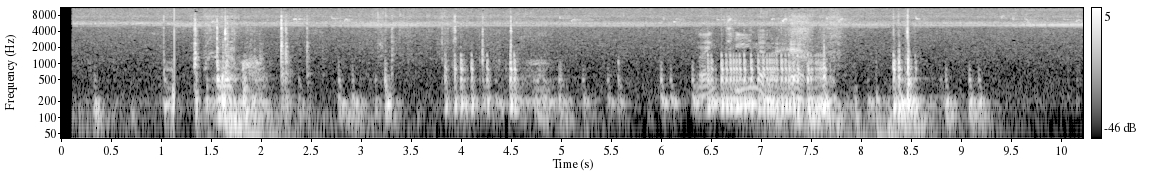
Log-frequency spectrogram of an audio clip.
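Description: Irregular knocks, thumps and scrapes of a fish and gear being handled in a plastic fishing kayak, with a short muffled voice twice. A steady insect buzz runs high above.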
